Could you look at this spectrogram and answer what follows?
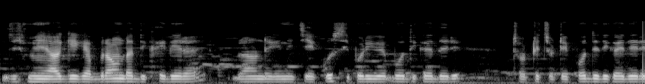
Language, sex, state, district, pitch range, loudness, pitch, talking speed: Hindi, male, Rajasthan, Bikaner, 125-135 Hz, -19 LUFS, 130 Hz, 240 wpm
